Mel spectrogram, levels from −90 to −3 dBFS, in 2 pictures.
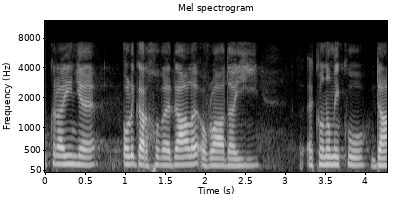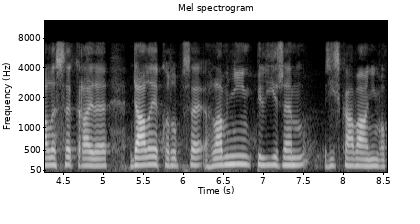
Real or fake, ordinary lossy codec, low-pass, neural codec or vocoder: fake; Opus, 64 kbps; 7.2 kHz; codec, 16 kHz, 2 kbps, X-Codec, HuBERT features, trained on LibriSpeech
